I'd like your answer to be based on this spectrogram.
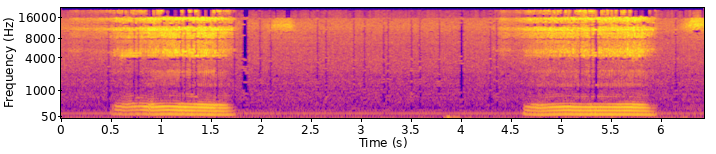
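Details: Two steady, buzzing, low-pitched snores roughly four seconds apart over a constant background hum; regular snoring.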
